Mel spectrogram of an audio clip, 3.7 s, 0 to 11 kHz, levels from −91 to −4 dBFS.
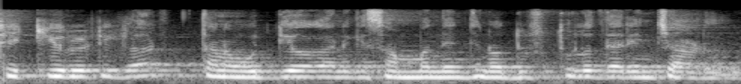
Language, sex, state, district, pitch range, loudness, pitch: Telugu, male, Telangana, Hyderabad, 185-210 Hz, -14 LUFS, 195 Hz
